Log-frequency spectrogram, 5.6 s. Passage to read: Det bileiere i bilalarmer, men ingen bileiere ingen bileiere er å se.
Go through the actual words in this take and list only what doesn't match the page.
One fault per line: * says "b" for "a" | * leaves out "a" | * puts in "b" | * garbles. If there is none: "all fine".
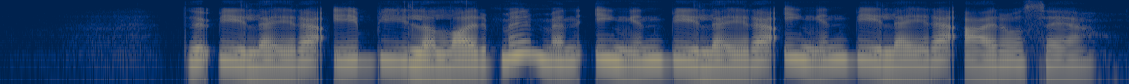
all fine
